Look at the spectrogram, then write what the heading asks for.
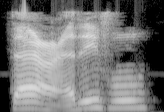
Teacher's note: زیر کو لمبا نہیں را کو موٹا نہیں کریں گے زیر کی وجہ سے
